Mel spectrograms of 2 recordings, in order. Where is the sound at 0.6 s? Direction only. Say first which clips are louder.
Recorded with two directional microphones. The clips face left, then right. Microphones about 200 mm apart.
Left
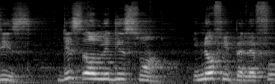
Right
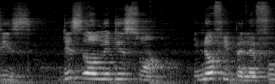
Left 2 dB; 60° left (ahead or behind).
